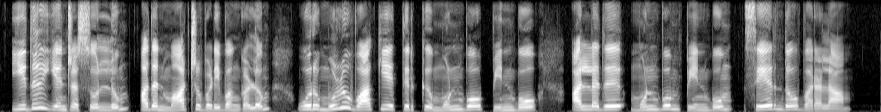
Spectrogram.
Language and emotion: Tamil, neutral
